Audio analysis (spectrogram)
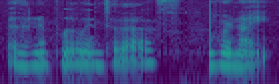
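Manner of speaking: usual speaking voice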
